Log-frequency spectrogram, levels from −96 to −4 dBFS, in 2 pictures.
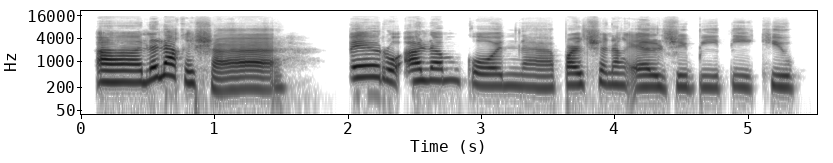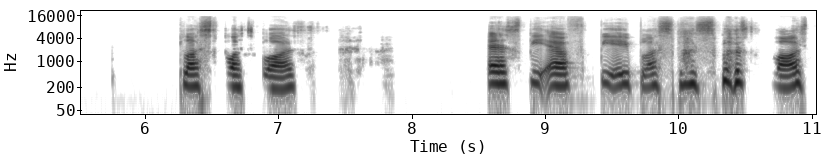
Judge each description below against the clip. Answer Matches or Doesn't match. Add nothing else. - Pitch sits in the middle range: Doesn't match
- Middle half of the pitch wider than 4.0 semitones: Matches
